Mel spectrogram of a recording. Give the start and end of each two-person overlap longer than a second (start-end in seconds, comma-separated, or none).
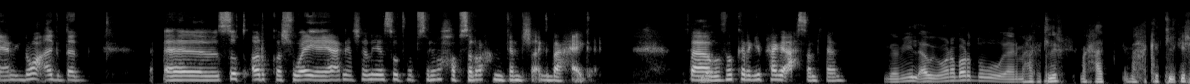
none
